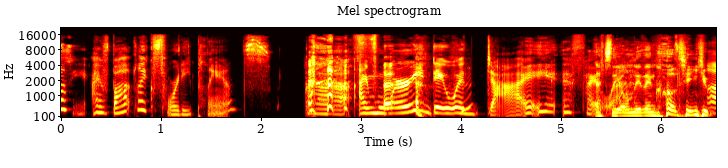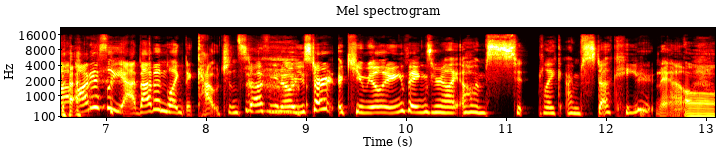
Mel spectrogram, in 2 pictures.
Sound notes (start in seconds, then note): 2.4 laughing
